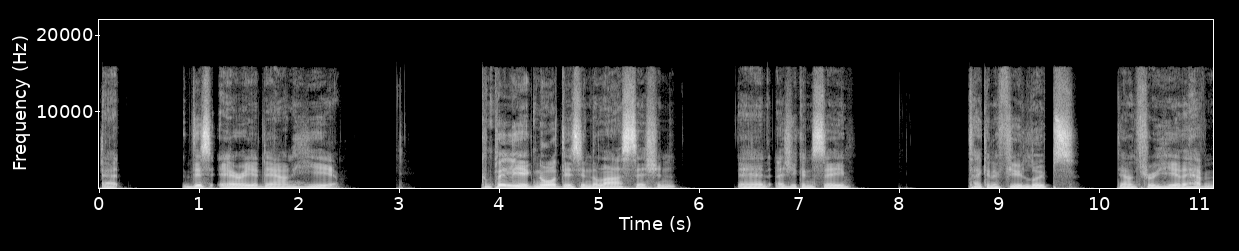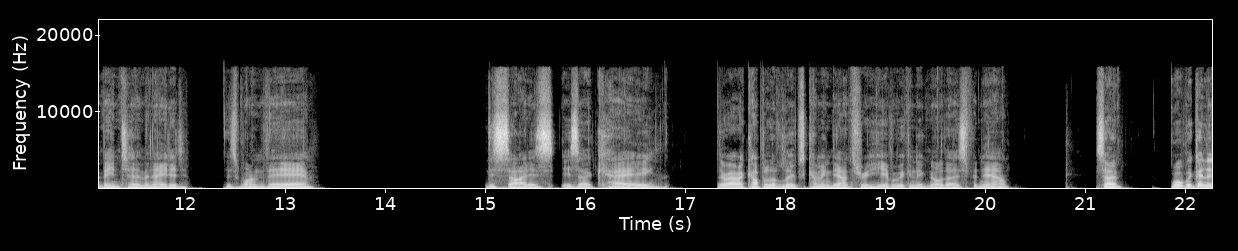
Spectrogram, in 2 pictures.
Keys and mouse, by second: 2.6-3.3 shift+middle drag, 5.2 shift+middle click, 5.8-6.1 middle drag, 6.4 shift+middle drag, 6.9-7.2 middle drag, 13.0-13.6 middle drag, 13.9 shift+middle click, 14.6-15.2 shift+middle drag, 15.5 shift+middle drag, 16.4-16.8 middle drag, 17.0 shift+middle drag, 18.9-19.5 middle drag, 19.8-20.2 middle drag, 20.4 shift+middle drag, 21.0 middle click, 21.5-21.9 shift+middle drag.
